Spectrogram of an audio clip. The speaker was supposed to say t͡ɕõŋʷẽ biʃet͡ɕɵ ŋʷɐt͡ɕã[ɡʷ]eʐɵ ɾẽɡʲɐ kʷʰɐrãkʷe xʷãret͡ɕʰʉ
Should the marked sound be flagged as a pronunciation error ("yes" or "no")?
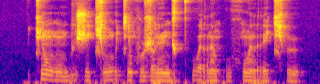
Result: yes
